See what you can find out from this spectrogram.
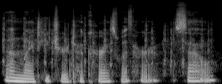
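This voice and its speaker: A woman playing a friendly, slightly bumbling novice witch in a soft-spoken ASMR roleplay, breathy and often whispering, with a hesitant, casual way of talking. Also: low-pitched, moderate pace, slight background noise. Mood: musing, casual. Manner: hesitant, casual, self-correcting.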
